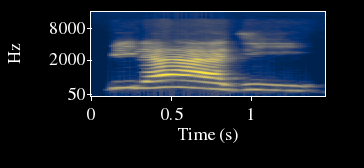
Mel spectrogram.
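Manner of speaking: drawn-out model word بلادي; slow model reading. Shown as a demonstration. Teacher models the word for Ola, slow. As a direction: read بلادي slowly, syllable by syllable. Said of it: "أول كلمة كلمة".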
